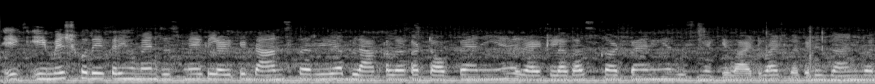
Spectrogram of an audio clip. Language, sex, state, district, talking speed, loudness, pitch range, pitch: Hindi, female, Chhattisgarh, Raipur, 220 wpm, -14 LUFS, 205-230 Hz, 215 Hz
